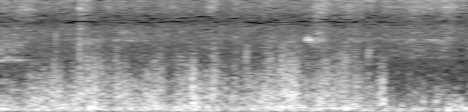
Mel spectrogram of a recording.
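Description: Wind blowing on the microphone: a continuous low rushing noise.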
